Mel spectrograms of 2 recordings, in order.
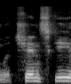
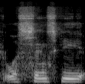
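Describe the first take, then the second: First: The middle consonant is a ch sound. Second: The middle consonant is a plain s sound. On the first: The speaker calls it wrong. "kept saying Lachinsky. There's no H in there" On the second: The speaker calls it right. "I pronounced it correct"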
